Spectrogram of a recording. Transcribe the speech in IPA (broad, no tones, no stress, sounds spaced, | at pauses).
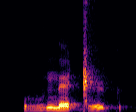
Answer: o̤ n̪ ɛ ɡ͡ǁ ø k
